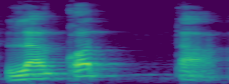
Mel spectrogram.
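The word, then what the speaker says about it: لقد: Spelling में हिज्जे करते हुए हमने दाल को पढ़ना है, लेकिन जैसे ही हम रवा पढ़ेंगे, डायरेक्ट पढ़ेंगे, तो दाल को हम साइलेंट कर देंगे और काफ की अदायगी को ता से मिला देंगे।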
